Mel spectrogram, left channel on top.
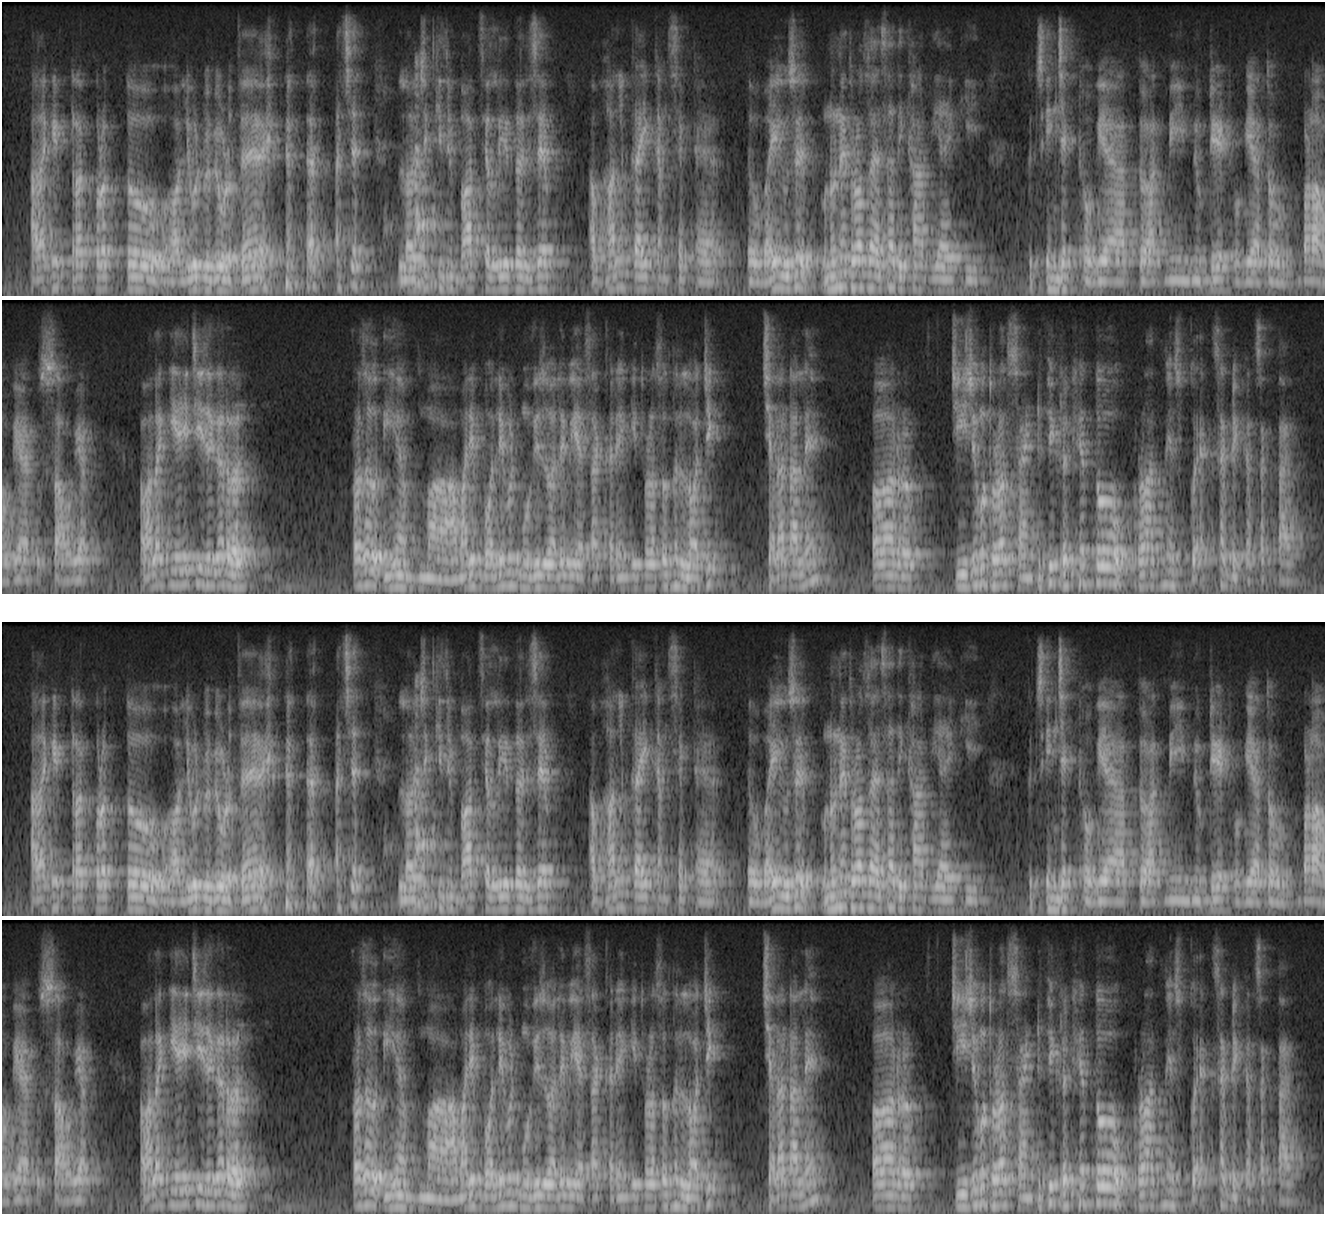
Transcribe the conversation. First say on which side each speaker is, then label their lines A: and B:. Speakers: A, on the right; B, on the left.
A: हालांकि ट्रक व्रक तो हॉलीवुड में भी उड़ते हैं <laughs> अच्छा
B: <laughs>
A: लॉजिक की जब बात चल रही है तो जैसे अब अब हल का एक कंसेप्ट है तो भाई उसे उन्होंने थोड़ा सा ऐसा दिखा दिया है कि कुछ इंजेक्ट हो गया तो आदमी म्यूटेट हो गया तो बड़ा हो गया गुस्सा हो गया अब हालांकि यही चीज अगर
B: वही वही
A: थोड़ा सा यहाँ म- हमारी बॉलीवुड मूवीज वाले भी ऐसा करें कि थोड़ा सा उसमें लॉजिक ज्यादा डालें और चीजों को थोड़ा साइंटिफिक रखें तो थोड़ा आदमी इसको एक्सेप्ट भी कर सकता है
